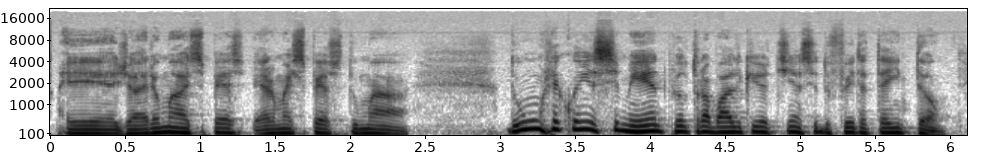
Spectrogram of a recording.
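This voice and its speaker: Very fast and very even in loudness, a man's fairly high voice has a dark, mellow tone and very wide pitch swings, in a very clean recording with a silent background. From southern Brazil, Rio Grande do Sul. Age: 60s. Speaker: folk dance group coordinator. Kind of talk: interview.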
